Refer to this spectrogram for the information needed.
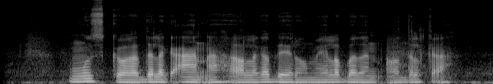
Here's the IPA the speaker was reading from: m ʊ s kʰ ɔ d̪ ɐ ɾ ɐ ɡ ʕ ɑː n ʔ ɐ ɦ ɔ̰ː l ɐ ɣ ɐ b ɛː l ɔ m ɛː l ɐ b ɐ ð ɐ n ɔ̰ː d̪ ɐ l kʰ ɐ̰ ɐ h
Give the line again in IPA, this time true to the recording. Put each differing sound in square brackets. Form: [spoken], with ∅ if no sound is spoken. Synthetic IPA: m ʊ s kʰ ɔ d̪ ɐ [l] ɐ ɡ ʕ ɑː n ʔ ɐ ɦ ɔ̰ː l ɐ ɣ ɐ b ɛː [ɾ] ɔ m ɛː l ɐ b ɐ ð ɐ n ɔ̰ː d̪ ɐ l kʰ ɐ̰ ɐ h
